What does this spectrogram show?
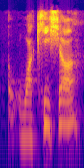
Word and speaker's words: Waukesha: these folks out there and i think it's pronounced waukesha um in wisconsin and they're out there enjoying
